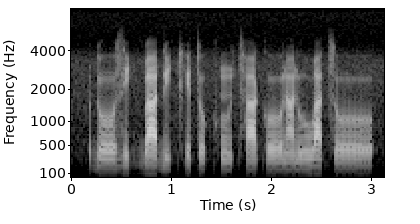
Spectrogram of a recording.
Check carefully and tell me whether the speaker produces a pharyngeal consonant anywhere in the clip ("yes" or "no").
no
